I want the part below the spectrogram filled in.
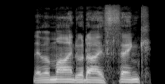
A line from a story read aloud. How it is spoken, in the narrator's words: said the young man roughly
